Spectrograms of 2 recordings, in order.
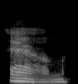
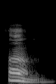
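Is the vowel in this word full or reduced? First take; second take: full; reduced. First: The word has a full, clear vowel. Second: The word has a weak schwa vowel. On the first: The speaker calls it wrong. "not am" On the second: The speaker calls it right. "with the schwa and the letter m to sound like um"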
